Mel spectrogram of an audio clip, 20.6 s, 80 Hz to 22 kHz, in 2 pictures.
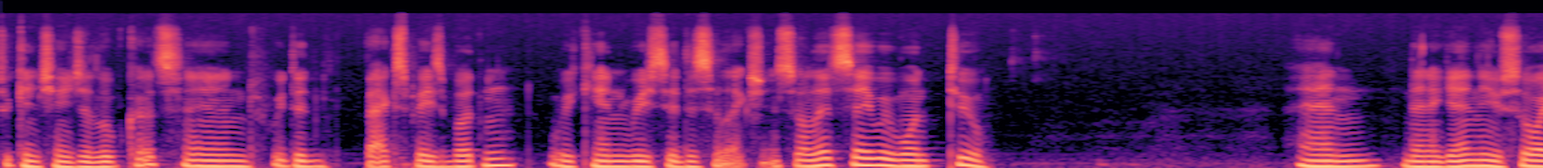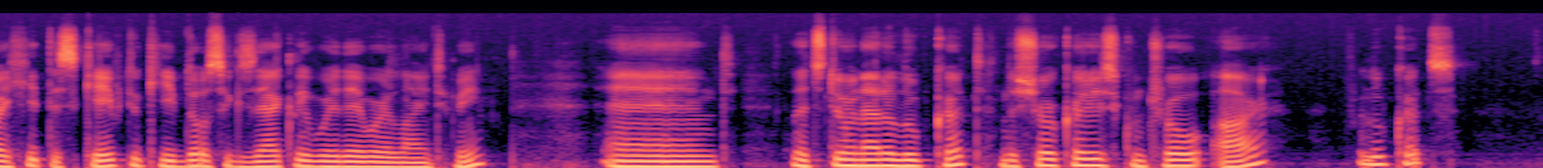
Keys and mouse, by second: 12.9-18.5 middle drag, 18.5 ctrl+r.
